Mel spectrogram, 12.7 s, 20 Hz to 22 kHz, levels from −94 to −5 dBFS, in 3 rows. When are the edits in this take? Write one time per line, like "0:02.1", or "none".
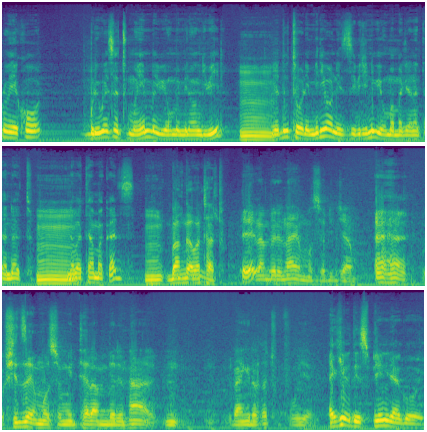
0:06.5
